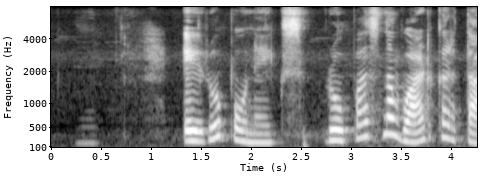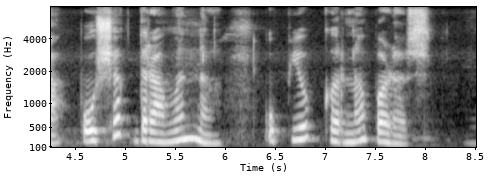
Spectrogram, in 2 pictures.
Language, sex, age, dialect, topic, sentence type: Marathi, female, 31-35, Northern Konkan, agriculture, statement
